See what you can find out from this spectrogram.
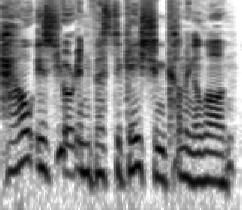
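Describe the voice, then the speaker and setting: A man's voice: a little high, animated, brisk, a bit bright, a little hiss or hum. An actor playing a bitter, sarcastic, vengeful young male villager in a video game. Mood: sardonic. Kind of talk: video game character dialogue.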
